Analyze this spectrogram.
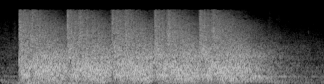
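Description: A sustained, loud burst of rapid automatic gunfire rattles on for about two seconds with brief stutters, heard alone, then trails off into a fading echo.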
